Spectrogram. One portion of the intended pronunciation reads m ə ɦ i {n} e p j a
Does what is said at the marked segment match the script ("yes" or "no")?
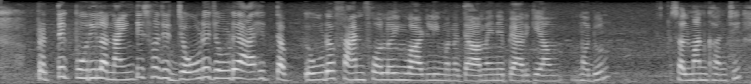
yes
